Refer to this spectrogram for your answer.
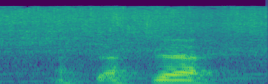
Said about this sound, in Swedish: Men nu hör ni att jag spolar upp ett bad.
